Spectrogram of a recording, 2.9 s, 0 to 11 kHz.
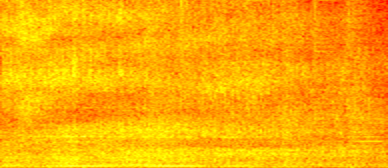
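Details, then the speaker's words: Restored 1972 Dodge Charger Rallye V8 with a reconditioned AC system, blipped at the reveal: a deep, strong burble that swells with each throttle blip and settles back smoothly. Healthy V8 rev. "wow that looks new I think it sounds good it does sound good yeah but it was cool the car did perform well the car ran good"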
